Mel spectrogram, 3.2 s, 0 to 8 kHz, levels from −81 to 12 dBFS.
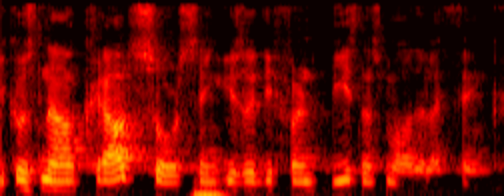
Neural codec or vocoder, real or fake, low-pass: none; real; 7.2 kHz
